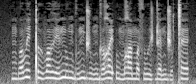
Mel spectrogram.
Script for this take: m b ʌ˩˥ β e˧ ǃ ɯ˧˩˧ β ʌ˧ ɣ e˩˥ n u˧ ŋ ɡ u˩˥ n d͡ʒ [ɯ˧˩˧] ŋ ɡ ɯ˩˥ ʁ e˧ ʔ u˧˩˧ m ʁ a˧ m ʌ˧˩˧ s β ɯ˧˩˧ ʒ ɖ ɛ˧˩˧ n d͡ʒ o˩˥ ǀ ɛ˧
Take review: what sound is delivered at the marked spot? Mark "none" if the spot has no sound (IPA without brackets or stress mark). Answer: u˧˩˧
